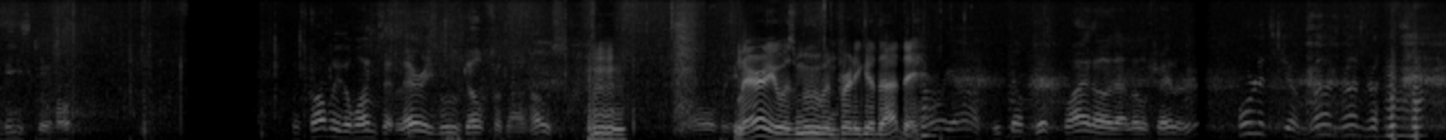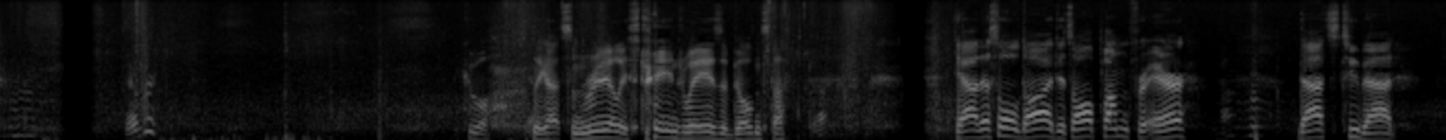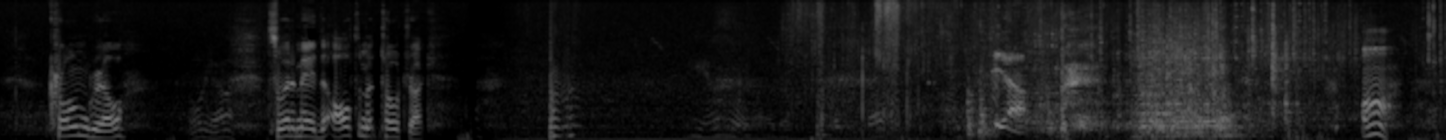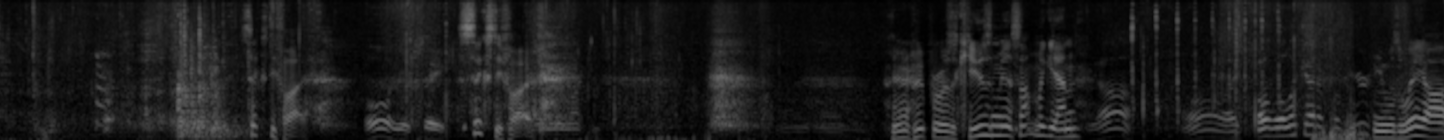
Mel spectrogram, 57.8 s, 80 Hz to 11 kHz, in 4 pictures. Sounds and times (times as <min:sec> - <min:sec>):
Speech: 0:00.0 - 0:00.8, 0:02.9 - 0:05.6, 0:15.7 - 0:16.0, 0:45.8 - 0:49.2, 0:52.3 - 0:57.8.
